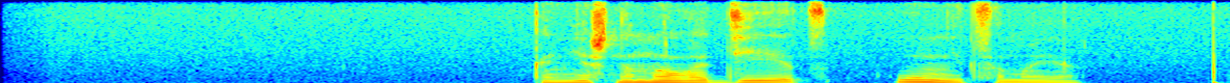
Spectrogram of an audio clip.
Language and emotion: Russian, positive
